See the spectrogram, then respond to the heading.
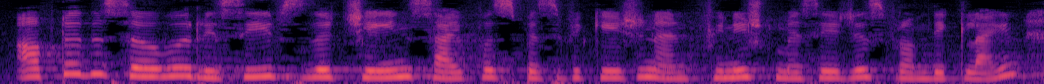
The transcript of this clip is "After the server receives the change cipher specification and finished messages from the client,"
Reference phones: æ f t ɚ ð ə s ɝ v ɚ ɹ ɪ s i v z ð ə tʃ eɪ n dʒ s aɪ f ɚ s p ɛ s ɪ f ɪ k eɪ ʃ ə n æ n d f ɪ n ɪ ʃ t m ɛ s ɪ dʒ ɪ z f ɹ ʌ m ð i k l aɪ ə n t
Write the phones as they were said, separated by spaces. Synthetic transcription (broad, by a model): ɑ f t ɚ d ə s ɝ v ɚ ɹ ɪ s i v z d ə tʃ eɪ n dʒ s aɪ f ɚ s p ɛ s ɪ f ɪ k eɪ ʃ ə n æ n d f ɪ n ɪ ʃ t m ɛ s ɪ dʒ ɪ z f ɹ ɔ m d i k l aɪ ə n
